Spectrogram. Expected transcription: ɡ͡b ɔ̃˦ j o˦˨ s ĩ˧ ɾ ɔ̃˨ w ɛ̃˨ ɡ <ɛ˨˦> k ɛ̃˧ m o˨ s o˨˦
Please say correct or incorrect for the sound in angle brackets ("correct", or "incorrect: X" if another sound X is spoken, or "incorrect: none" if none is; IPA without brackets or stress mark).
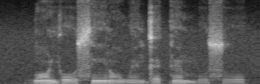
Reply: correct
